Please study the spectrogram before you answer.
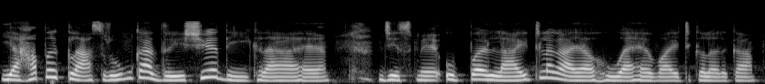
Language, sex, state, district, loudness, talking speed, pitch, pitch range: Hindi, female, Jharkhand, Garhwa, -15 LUFS, 135 wpm, 195 Hz, 180-230 Hz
